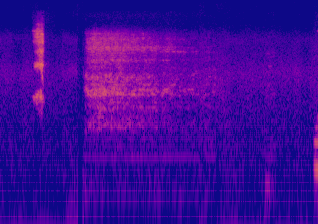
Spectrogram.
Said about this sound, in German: Zu Beginn möchte ich mit dir gemeinsam so also ein paar befreiende Atemzüge nehmen. Das machen wir am besten über die Nase ein und über den Mund aus, gern mit so einem Ton, mit einem Seufzer, um mal Anspannung abzugeben. Wir atmen ein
